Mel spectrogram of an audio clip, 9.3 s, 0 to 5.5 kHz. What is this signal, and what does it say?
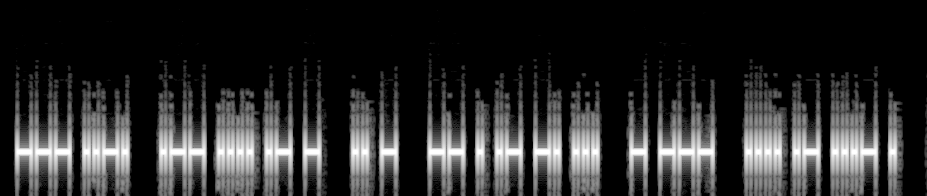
Morse code, heard as a keyed tone, about 25 wpm, 600 Hz. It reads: OF WHAT IT MEANS TO HAVE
